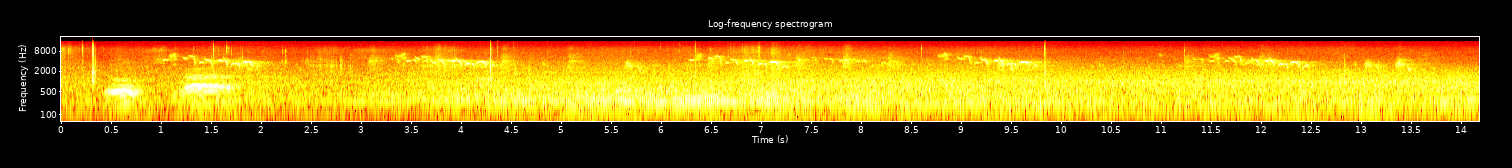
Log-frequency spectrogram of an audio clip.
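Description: A small bird singing a short, high, falling phrase over and over, about every two to three seconds, with a faint steady hum underneath.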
